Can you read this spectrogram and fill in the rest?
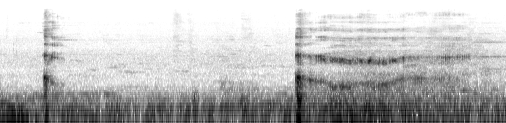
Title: Burping Boy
